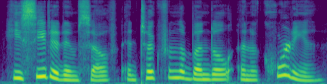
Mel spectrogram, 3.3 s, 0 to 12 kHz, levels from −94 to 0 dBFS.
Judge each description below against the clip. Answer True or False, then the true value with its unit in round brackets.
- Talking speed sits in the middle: True (165 wpm)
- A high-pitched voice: True (220 Hz)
